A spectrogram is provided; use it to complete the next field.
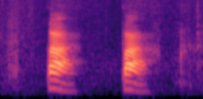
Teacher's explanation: tempat keluar hurufnya adalah ujung lidah bertemu dengan tempat tumbuhnya gigi seri atas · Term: huruf ta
